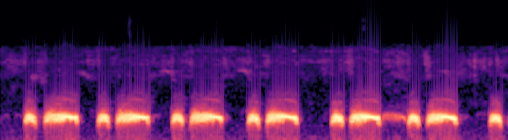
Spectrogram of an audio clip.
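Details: Spotted dove in Ninh Thuận, Vietnam, cooing loudly in a steady series: short low notes alternating with longer sustained coos, phrases repeating about once a second against a quiet background.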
